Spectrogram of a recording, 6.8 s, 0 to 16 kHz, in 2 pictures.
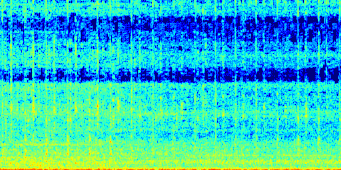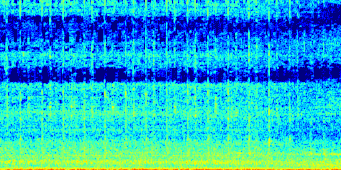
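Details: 1966 Pontiac Grand Prix, apparently original 389 four-barrel V8, first start since 1992 after sitting in a shed, fresh oil: deep lumpy idle with a fast uneven tick, a little blow-by; owner hopes tick goes away, cause unconfirmed.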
